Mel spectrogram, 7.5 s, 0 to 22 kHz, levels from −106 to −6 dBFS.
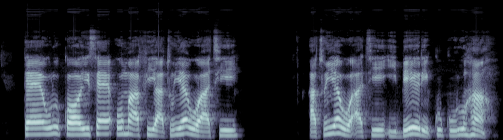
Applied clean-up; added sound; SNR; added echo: none; none; none; none.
